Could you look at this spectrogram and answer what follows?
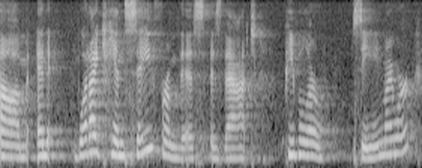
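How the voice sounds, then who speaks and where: Bright and sharp in tone, a woman with a fairly high voice speaks very slowly with lively intonation amid audible room echo. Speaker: data librarian. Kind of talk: conference talk.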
